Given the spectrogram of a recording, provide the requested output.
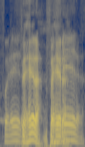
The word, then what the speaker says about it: Fajera: You said Fajera. So it's like the R's like H's.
